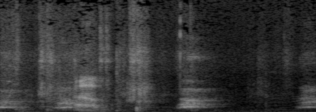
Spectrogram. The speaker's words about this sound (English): That's my dog. If anyone can hear that. A ferocious Labrador.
